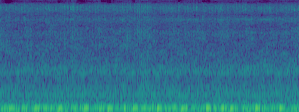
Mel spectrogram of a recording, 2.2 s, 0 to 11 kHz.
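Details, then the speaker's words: Ford F-150 with intermittent misfire, codes P0356 and P0351, cylinders 1 and 6: low uneven idle with lumpy stumbling beat; misfire on cylinder 1 persists after clearing codes, cause not yet found. "que lo limpio sigue el Miss fire en el uno ahí está ahí s Clear siguen el uno vamos a analizar el uno y ver qué es lo que está pasando"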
